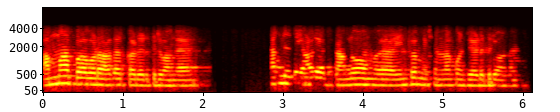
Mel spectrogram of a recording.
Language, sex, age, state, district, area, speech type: Tamil, male, 18-30, Tamil Nadu, Tiruvannamalai, urban, conversation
